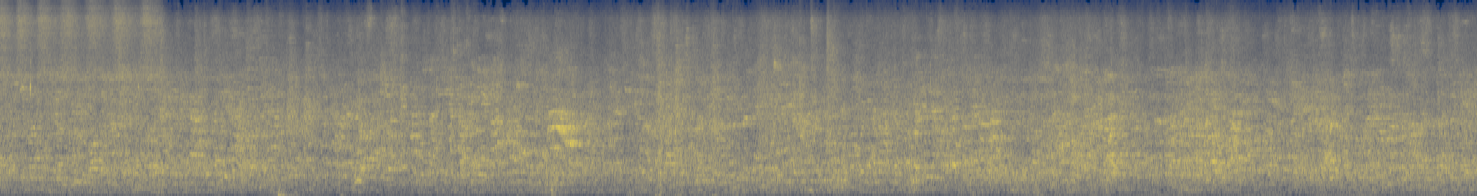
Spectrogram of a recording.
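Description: A small crowd chatters in an indoor hall.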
